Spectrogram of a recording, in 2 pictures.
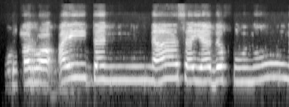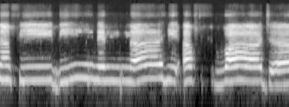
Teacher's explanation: وا پہ ہونٹوں کو بالکل گول کرنا ہے ہم نے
